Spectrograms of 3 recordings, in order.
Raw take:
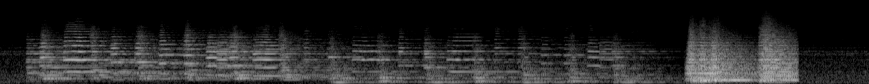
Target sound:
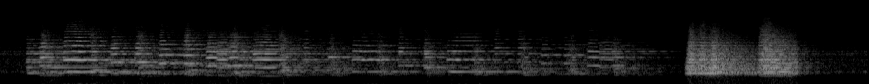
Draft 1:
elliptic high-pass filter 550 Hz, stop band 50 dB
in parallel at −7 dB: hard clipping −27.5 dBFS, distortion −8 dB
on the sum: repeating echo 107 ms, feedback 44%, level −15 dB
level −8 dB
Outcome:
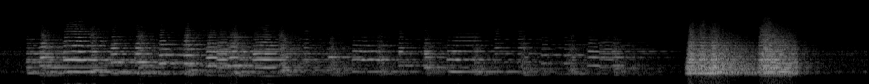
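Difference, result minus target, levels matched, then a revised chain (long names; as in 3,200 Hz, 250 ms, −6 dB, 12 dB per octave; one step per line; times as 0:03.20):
hard clipping: distortion −5 dB
elliptic high-pass filter 550 Hz, stop band 50 dB
in parallel at −7 dB: hard clipping −35.5 dBFS, distortion −3 dB
on the sum: repeating echo 107 ms, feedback 44%, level −15 dB
level −8 dB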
